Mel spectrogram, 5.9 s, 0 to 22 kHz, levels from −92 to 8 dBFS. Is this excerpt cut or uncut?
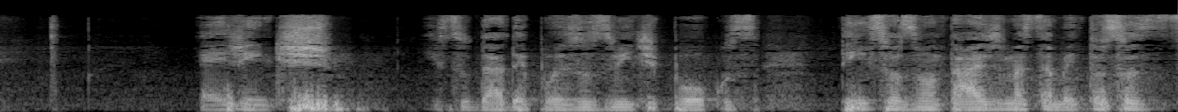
cut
